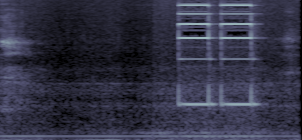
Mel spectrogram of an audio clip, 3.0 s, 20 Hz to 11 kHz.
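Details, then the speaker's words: Lenovo ThinkPad T460s laptop beeps twice about 8 seconds after power-on, then nothing; it was actually booting into Windows but the LCD backlight was dead from a blown fuse F7, fixed by soldering in a 0-ohm resistor. "This computer does not come on. When you turn it on, it beeps twice and that's it."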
